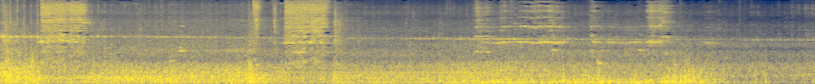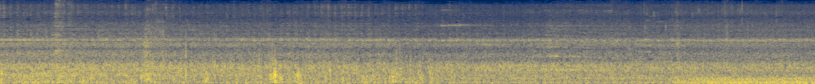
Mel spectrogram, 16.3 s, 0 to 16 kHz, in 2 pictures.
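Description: English Electric Class 20 diesel locomotive running loud at close quarters, its engine noise broken by several short, high wheel squeals. About seven seconds in it becomes much quieter as the locomotive draws away, leaving a low rumble under a steady high whistle.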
